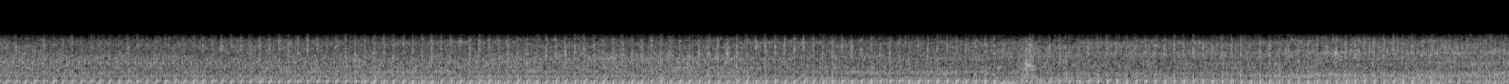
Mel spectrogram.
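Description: An engine idling steadily, with an even, low pulsing throb. A brief higher sound cuts in about ten seconds in.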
